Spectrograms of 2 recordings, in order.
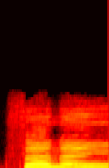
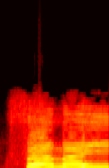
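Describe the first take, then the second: No difference in how they are said.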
